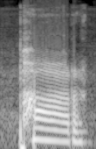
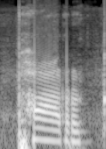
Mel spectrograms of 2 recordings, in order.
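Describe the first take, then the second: First: The R sound is pronounced. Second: The same.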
